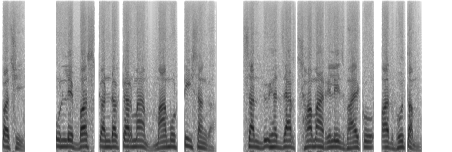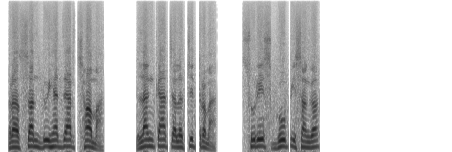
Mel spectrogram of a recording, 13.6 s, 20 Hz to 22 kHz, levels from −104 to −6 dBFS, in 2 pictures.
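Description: Throughout, the speech carries heavy 1-bit DFPWM compression. Each sample is a single up-or-down nudge to an adaptive level, which fits a 48 kbps stream. It sounds fuzzy and crackly, with the treble drowned in hiss. A spectrogram shows broadband noise filling the upper bands, and the waveform looks grainy.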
